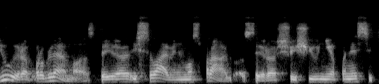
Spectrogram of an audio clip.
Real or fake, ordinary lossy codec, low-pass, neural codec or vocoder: real; Opus, 32 kbps; 7.2 kHz; none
